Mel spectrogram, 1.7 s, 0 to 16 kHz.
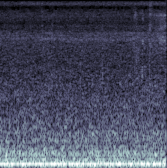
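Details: Hitachi 3-pipe VRF outdoor unit after error code 53 checks (compressor windings meggered, inverter module diode-tested), system restarted: steady low hum, firm even drone, no knocking, rattling or hunting; running normally.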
